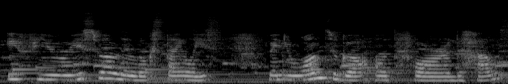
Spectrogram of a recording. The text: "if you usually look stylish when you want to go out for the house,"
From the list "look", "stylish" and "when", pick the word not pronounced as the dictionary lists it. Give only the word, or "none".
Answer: stylish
